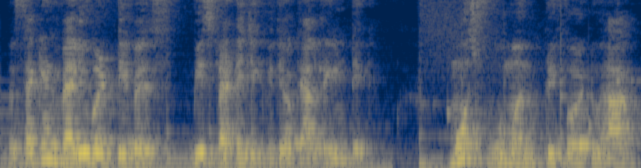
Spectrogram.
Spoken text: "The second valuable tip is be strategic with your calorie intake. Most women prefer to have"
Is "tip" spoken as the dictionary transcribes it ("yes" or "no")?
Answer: no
